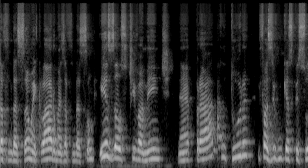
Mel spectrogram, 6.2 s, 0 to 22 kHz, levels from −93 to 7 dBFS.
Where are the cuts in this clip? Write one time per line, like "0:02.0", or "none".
0:01.9
0:03.5
0:04.3
0:05.1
